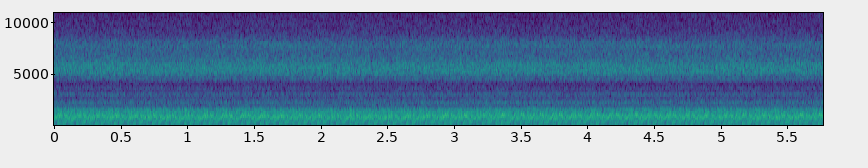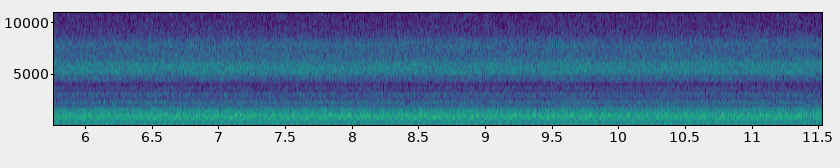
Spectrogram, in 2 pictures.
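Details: 7410 diesel tractor at its first start after an in-frame engine rebuild, with the injector pump bled to the tips: steady, even diesel idle with a smooth clatter and no knocks or missed beats, and it sounds healthy.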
